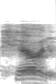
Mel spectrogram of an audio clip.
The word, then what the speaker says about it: carry: I want you it's it's not a long a but it's closer to a long a so it's care like air air care okay car fence post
